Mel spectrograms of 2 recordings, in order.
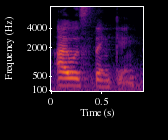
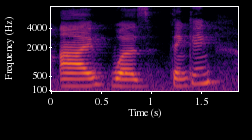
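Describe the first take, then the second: First: The S blends straight into the next sound. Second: The S and TH are said separately. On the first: The speaker calls it right. "See how they blend?" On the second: The speaker calls it wrong.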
